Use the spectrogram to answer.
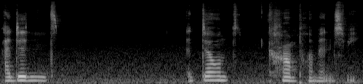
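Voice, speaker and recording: A woman's voice: fairly low pitch, little pitch movement, slow pace, slight background noise. A woman playing a haughty, easily flustered female final-boss villain from a video game in an ASMR roleplay, with an imperious, indignant manner. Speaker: voice actor.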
